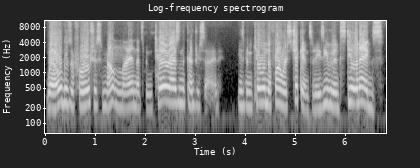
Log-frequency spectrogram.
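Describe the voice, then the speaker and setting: A man's voice: high-pitched, fairly even intonation, brisk, no echo, natural voice, low-quality recording. A man plays a backcountry game warden in a radio comedy sketch. He is folksy and teasing, with drawling cowboy talk. The sound is close and dry.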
